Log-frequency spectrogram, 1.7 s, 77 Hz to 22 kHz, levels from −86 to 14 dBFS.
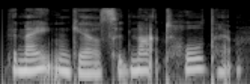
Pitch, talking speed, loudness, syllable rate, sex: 190 Hz, 215 wpm, -19 LUFS, 5.6 syllables/s, female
